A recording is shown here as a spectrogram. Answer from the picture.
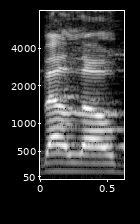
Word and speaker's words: Bellow: Bellow. Bellow, spelled like hello but with a B.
